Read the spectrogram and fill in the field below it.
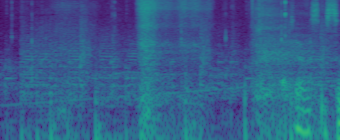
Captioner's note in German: Schmunzeln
